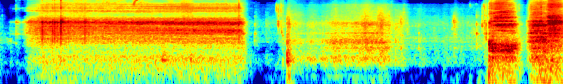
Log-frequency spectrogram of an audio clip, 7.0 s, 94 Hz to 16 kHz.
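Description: Three seconds of steady airy hissing and crackle as a GeekVape Aegis Boost pod mod fires on a 0.6 ohm mesh coil at 20 watts, then quieter rustling and a few short, louder bursts near the end.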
